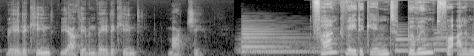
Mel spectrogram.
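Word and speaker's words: Maggi: Jahrhunderts in kemtal gebaut der Firmenname wird historisch richtig italienisch mai ausgesprochen denn die Gründerfamilie stammt aus Norditalien bis heute ist die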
